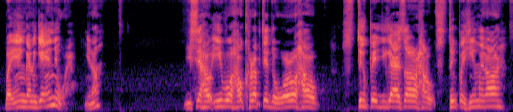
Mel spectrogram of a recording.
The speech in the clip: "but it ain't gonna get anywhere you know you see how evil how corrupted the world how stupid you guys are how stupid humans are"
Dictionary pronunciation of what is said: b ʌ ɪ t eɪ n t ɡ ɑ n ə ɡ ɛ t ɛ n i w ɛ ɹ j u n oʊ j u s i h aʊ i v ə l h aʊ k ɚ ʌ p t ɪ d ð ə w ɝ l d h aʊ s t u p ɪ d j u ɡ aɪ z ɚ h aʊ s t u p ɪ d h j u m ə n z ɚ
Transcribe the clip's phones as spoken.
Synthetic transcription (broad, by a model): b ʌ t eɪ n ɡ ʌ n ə ɡ ɛ t ɛ n i w ɛ ɹ j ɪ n oʊ j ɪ s i h aʊ i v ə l h aʊ k ɚ ʌ p t ɪ d ð ə w ɝ l d h aʊ s t u p ɪ d j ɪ ɡ aɪ z ɚ h aʊ s t u p ɪ d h j u m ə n ɚ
